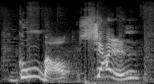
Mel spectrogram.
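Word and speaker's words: 宫保: cone power shrimps which in chinese will be pronounced as gumbao it is by far the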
